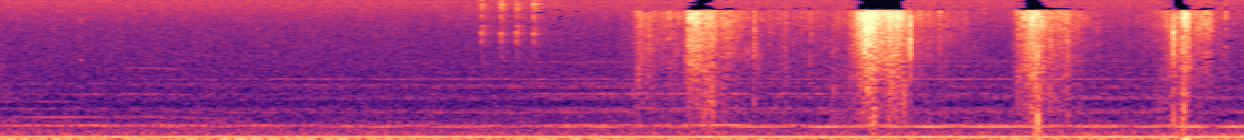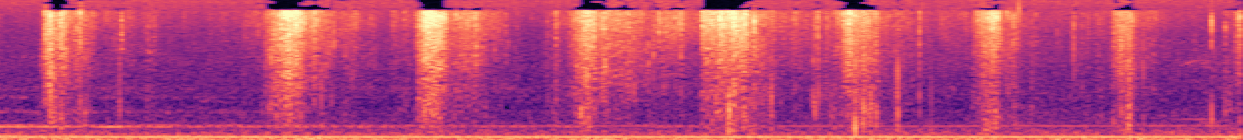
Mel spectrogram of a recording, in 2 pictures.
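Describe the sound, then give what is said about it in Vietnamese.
Footsteps crunching and rustling on dry leaves as many people approach from all sides. After a few seconds of quiet, many crisp irregular steps start and run over a steady low hum. “Bên tai của lão Lý Phùng bây giờ lại vang lên tiếng lá cây khô bị dẫm lên xào xạc. Nó vang lên từ bốn phía, từ rất nhiều người đang đi tới.”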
